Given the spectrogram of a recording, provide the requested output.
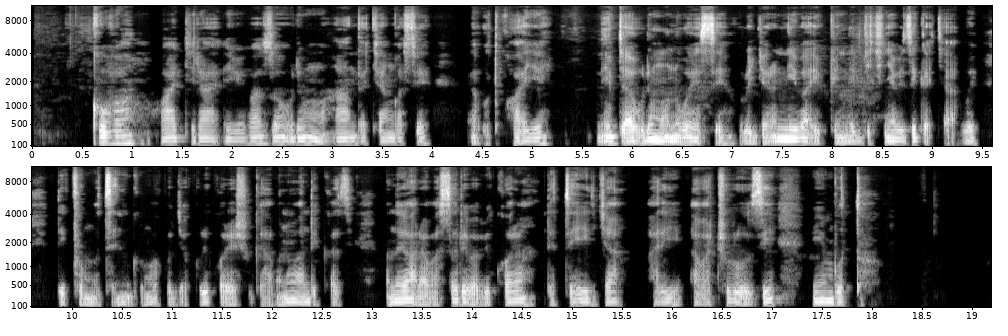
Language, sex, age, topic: Kinyarwanda, male, 18-24, government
